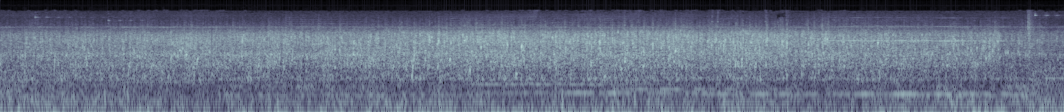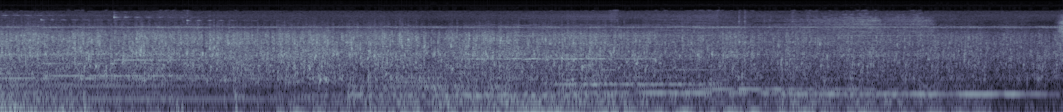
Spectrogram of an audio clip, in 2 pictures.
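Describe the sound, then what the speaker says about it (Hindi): Broadband rushing water from a swelling river in a radio play sound effect, loud and steady for the first half, then easing somewhat with low tonal rumbles underneath, no voices heard. "पुल के उस पार पानी बढ़ रहा है"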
